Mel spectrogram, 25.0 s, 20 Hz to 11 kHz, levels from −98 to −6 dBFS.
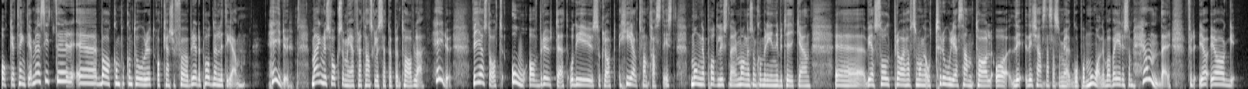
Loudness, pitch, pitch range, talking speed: -18 LUFS, 200 Hz, 180-230 Hz, 195 wpm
